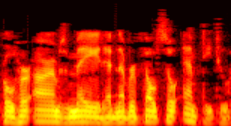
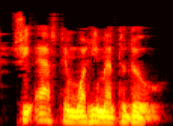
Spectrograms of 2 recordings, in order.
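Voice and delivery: ordinary talk

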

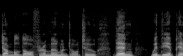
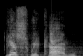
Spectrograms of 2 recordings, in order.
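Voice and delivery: high, loud, slow indignation; indignant; 12 semitones higher, 5 dB louder, slower than usual. Acted. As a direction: stretch each word in offence. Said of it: "said Missus Figg indignantly".

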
